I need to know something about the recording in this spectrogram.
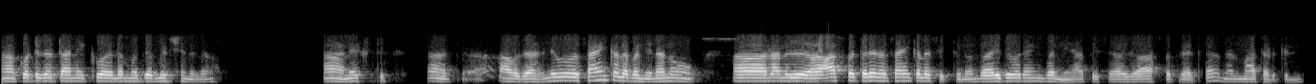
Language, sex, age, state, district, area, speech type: Kannada, male, 30-45, Karnataka, Kolar, urban, conversation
